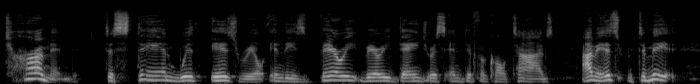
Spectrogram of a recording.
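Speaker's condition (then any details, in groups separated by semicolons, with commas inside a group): No condition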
